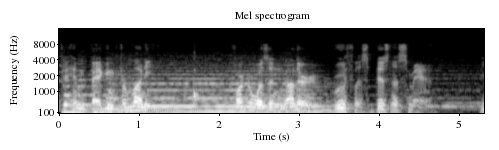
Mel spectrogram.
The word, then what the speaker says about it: Fugger: richest Americans our next guy is European Jacob fugger C I didn't swear his last name is spelled f u g g r fugger okay he was a German Banker the richest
